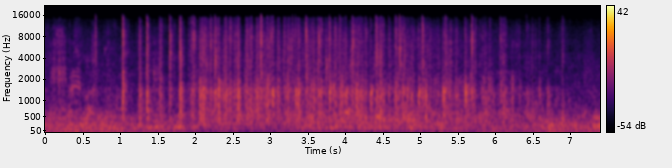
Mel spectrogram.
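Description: A crowd applauds loudly outdoors.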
